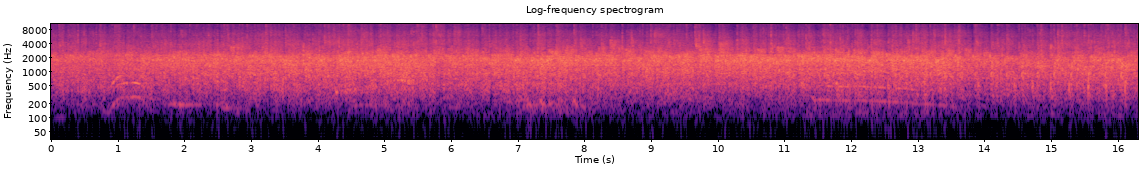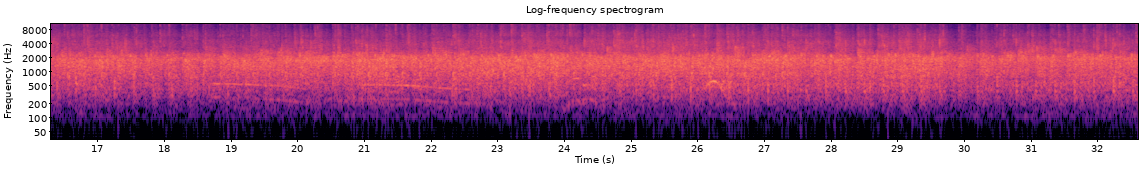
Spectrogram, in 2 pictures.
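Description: Audience applauding steadily after a solo viola performance, with a few voices heard among the clapping.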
